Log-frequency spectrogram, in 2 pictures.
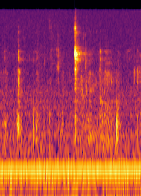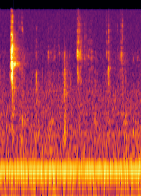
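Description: Close-up mouth sounds of chewing crispy fried chicken: small wet clicks and crunches, with two louder crunches about a second and a half and three seconds in. A low steady hum runs underneath.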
